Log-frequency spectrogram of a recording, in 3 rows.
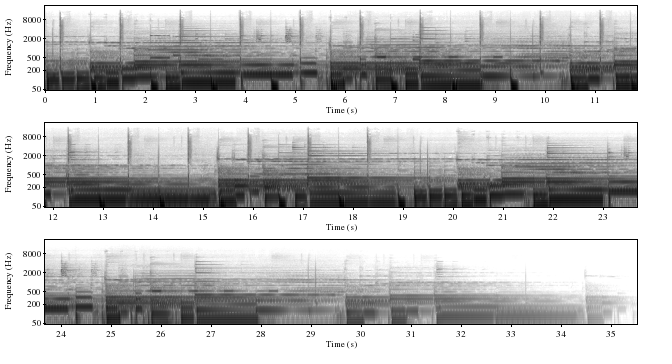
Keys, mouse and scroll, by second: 0.0 middle click, 0.8-3.3 middle drag, 3.3 g, 6.9 middle click, 7.6 middle click, 11.1 middle click, 11.9 right click, 12.4-15.3 middle drag, 15.3 g, 16.0-17.9 middle drag, 24.4 x.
